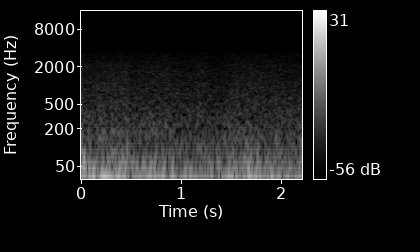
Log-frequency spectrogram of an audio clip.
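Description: Low background rumble with faint handling noise from small plastic solenoid parts being turned over in the hands.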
